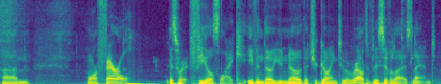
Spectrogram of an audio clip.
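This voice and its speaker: Halting man narrating as game master. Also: mid-range voice, fairly even intonation, darkish tone. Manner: halting, searching for words as he describes scenes. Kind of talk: improvised tabletop game narration and casual chat.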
